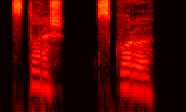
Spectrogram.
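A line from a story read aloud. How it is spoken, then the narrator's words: Hoarse rasp. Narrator (Russian): Прохрипела она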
